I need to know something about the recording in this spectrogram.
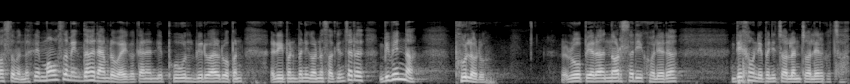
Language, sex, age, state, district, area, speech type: Nepali, male, 18-30, West Bengal, Kalimpong, rural, spontaneous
